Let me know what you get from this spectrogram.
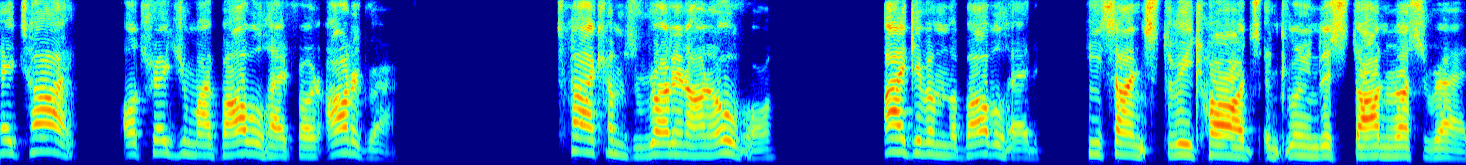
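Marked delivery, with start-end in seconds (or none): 0.0-3.0 put-on, raised, carrying call-out. Telling of going back to the field and calling to a player, retelling calling out. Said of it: "I call out to Ty".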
